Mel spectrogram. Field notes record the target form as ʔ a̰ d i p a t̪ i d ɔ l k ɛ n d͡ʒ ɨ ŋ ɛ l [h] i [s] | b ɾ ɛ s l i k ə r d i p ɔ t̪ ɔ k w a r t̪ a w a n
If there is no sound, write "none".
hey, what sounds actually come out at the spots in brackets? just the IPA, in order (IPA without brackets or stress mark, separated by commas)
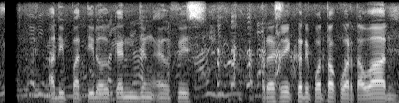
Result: f, s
